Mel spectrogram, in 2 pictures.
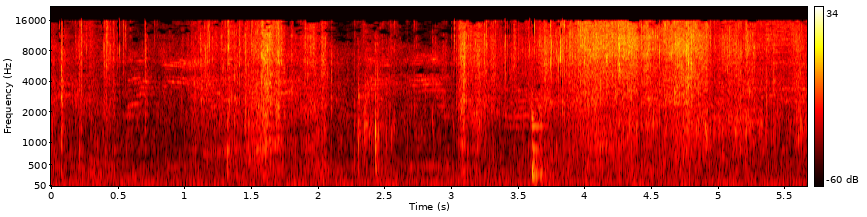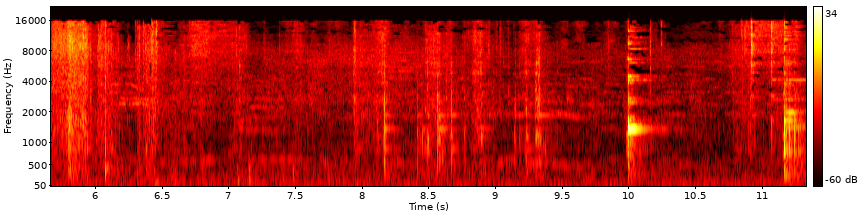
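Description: Handling a stainless steel vacuum flask and its zippered fabric case: rustling of plastic wrap and soft knocks, with a sharp metallic clink about ten seconds in and another just before the end.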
